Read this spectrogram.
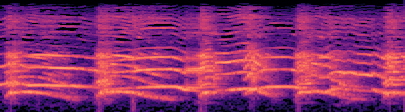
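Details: Siberian Huskies singing as a group, with layered drawn-out howls weaving around each other, some voices bending upward while others glide down, in steady, unbroken waves of sound.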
